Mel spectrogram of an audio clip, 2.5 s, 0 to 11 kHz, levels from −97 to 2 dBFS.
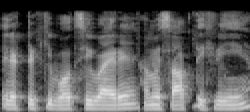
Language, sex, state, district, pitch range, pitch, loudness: Hindi, male, Uttar Pradesh, Deoria, 110-120 Hz, 115 Hz, -17 LUFS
